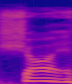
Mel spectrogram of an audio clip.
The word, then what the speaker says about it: Shah: Or on LinkedIn, you can search my name up, and that's spelled. For my first name. Last name is Shah, SHAH.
